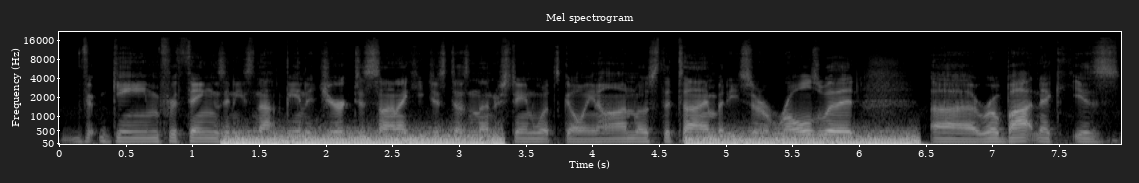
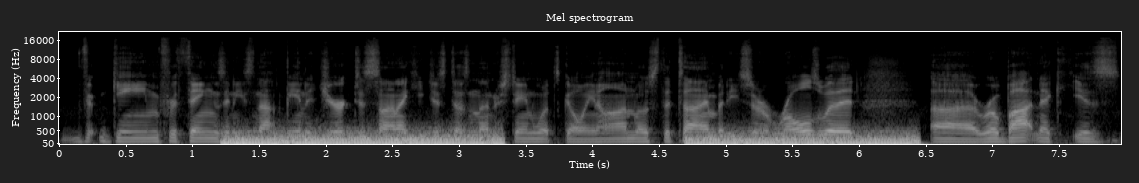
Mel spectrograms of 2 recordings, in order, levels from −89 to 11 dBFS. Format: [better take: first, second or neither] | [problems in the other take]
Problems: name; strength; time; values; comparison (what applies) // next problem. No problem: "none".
neither | low rumble; loud; from 1 to 3.5 s and from 4.5 to 6.5 s; 1 dB below the speech; the same in both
